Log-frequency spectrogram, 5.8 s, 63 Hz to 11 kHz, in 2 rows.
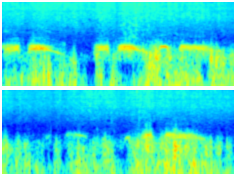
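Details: Decoy spotted dove used for ground trapping in the COVID-19 season. Rounded coos in quick succession, some longer and falling, sound over constant low rumbling and scattered clicks.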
